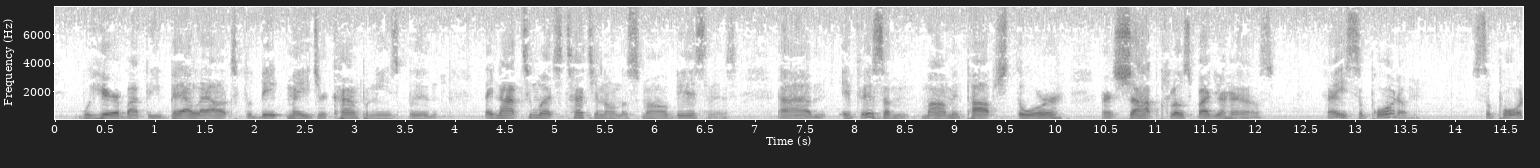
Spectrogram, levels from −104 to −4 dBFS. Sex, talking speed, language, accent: male, 150 wpm, English, American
